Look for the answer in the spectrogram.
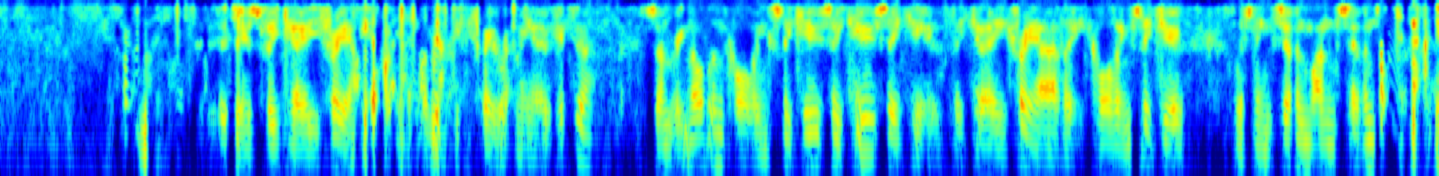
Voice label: decoded speech, 7177KHz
